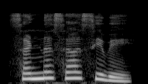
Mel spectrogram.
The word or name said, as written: ಸಣ್ಣಸಾಸಿವೆ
